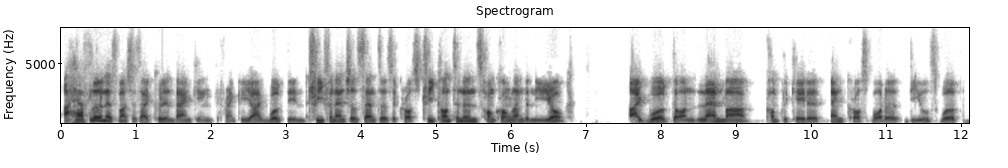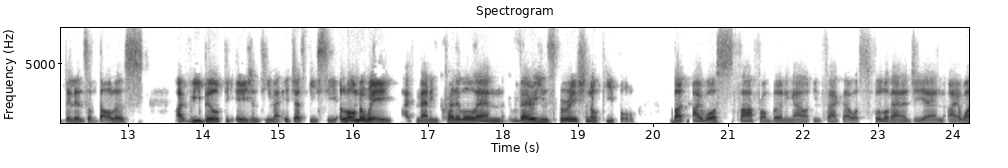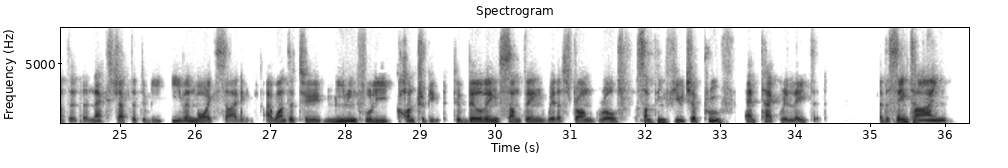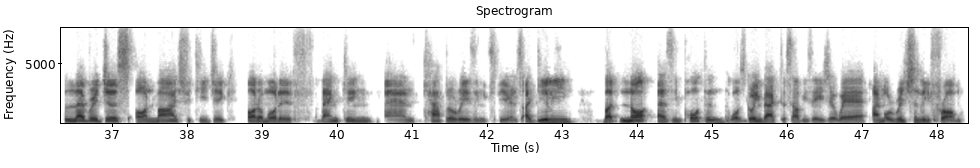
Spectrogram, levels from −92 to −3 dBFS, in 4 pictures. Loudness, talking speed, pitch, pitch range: -25 LUFS, 155 wpm, 105 Hz, 90-120 Hz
